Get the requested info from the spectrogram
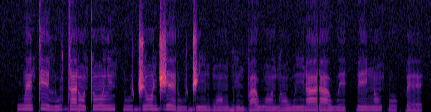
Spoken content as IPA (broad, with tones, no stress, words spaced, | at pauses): wɛ̃˦ te˦˨lu˨˦ da˦ɾɔ̃˧tɔ̃˦lĩ˦ k͡pu˧d͡ʒɔ̃˦d͡ʒɛ˦˨ɾu˨ d͡ʒĩ˧bɔ̃˧ ɡ͡bĩ˨ba˨˦ wɔ̃˧dɔ̃˨wĩ˧ ɾa˦ɾa˧we˧k͡pe˦ nɔ̃˧k͡po˨k͡pɛ˨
